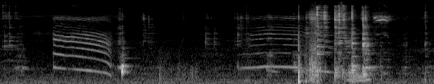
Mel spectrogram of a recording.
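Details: Cats screaming while waiting for milk, a loud harmonic-rich meow sliding downward, then a second drawn-out meow overlapped by clinking and a woman talking in Tamil.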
